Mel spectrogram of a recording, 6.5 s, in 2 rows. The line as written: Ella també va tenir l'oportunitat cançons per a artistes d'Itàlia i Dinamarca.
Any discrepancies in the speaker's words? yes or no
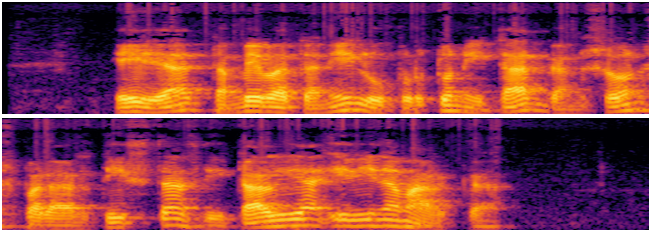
no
